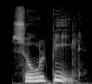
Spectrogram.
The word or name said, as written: solbil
